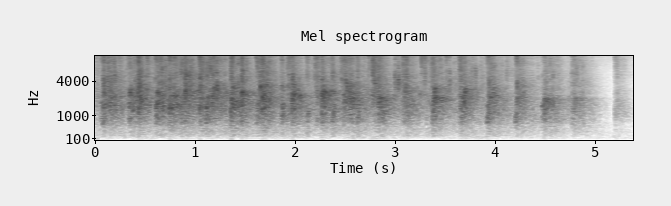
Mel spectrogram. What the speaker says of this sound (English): after we hopefully get some applause, we'll take any questions you guys have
